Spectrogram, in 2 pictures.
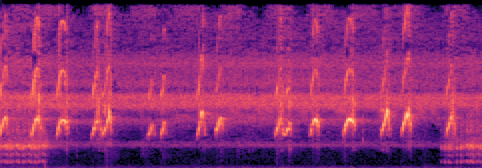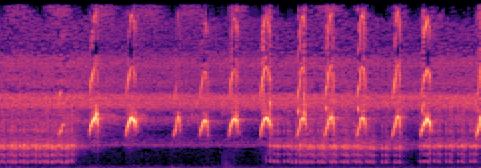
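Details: White-breasted waterhen chick calling to its mother, lure recording: a string of high, sharp peeping notes, steady and rapid, interrupted by several bursts of a lower, buzzy, pulsing rattle.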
